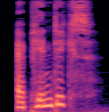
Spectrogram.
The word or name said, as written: appendiks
